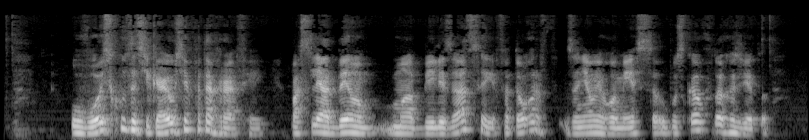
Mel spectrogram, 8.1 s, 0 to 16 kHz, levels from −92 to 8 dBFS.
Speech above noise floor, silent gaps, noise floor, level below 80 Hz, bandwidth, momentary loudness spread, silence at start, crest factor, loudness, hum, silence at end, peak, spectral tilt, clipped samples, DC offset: 39 dB; none; -58 dBFS; -60 dBFS; 11.5 kHz; 12 LU; 0.7 s; 18 dB; -19 LUFS; none; 0.4 s; -2 dBFS; -6.5 dB/octave; under 0.1%; under 0.1%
